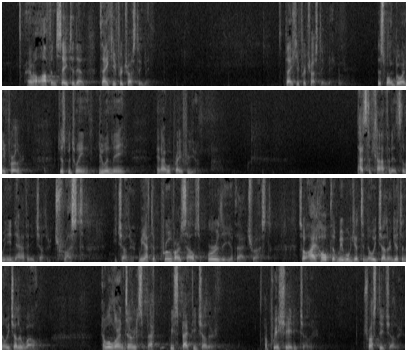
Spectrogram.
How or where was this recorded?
large echoing room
